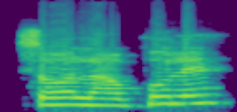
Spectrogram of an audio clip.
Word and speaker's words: Soalaupule: Did I pronounce it right, Natalie and Tino? SOALAUPULE?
